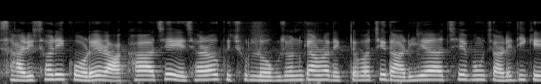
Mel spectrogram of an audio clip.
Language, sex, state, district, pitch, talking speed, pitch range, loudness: Bengali, female, Bihar, Katihar, 210 Hz, 165 wpm, 195-220 Hz, -14 LUFS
